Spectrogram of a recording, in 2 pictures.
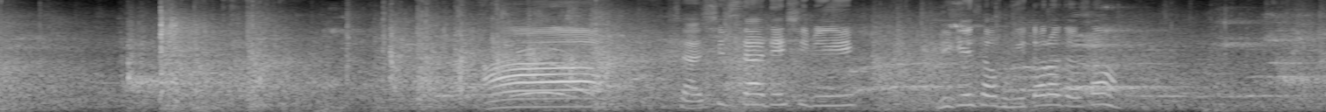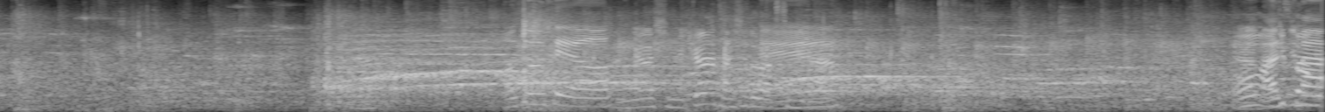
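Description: Shoes squeak sharply on a wooden court floor.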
